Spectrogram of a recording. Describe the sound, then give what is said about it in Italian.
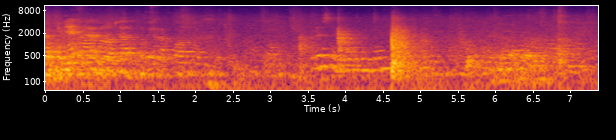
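A door being closed gives a single short thud midway through, heard under continuous talk and room chatter at an Italian lecture. “No, possiamo chiudere la porta forse, eh?”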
